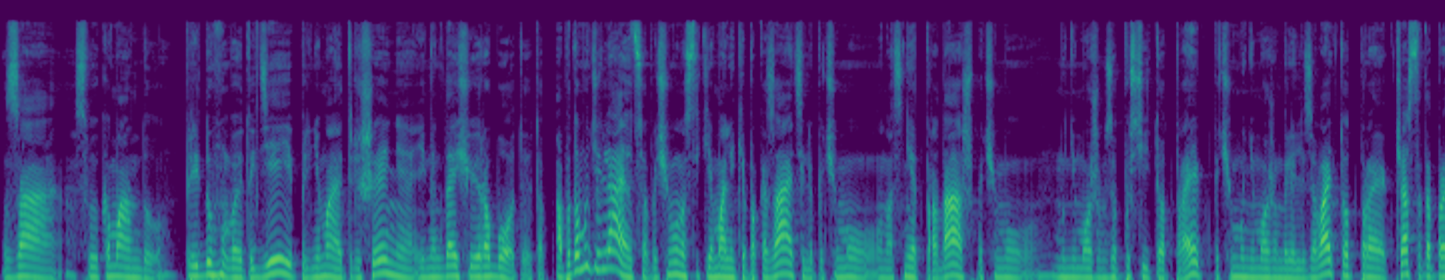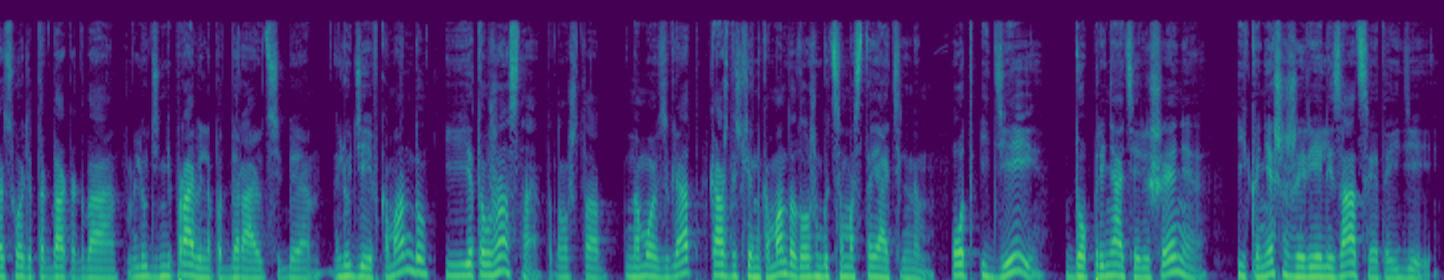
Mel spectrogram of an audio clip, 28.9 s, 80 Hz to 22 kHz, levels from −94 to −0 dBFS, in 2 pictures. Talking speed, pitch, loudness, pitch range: 155 wpm, 135 Hz, -30 LUFS, 125-155 Hz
